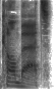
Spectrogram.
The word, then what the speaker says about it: combat: No, but you want to put the emphasis on the last syllable if it's to fight. Combat is, we're going, like, it's the noun, whereas he must combat it is the verb, right? – It's the same word, man.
